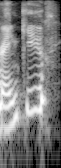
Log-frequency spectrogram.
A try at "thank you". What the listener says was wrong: It sounded like you said prank you instead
